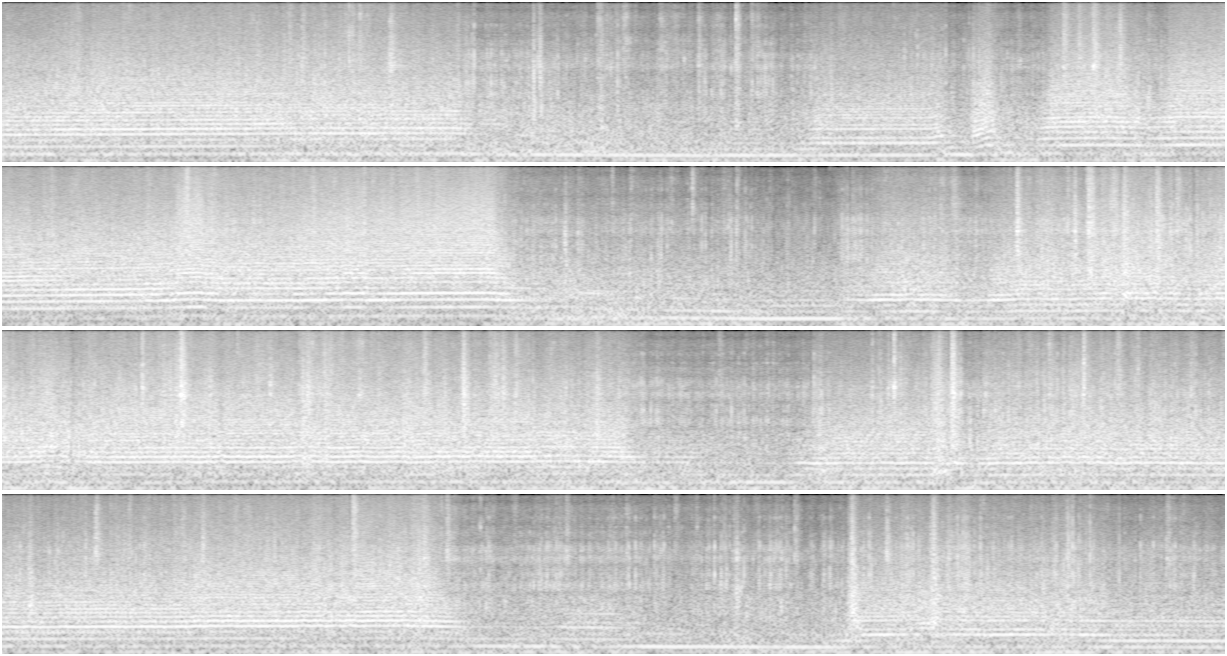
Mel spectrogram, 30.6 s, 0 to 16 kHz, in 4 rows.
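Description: Ford Fiesta ST150 rally car's 2.0-litre four-cylinder engine heard from inside the cabin under hard acceleration, its pitch climbing and then dropping back sharply about five times at gear changes and lifts.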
